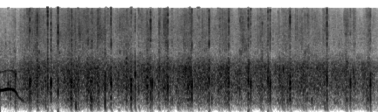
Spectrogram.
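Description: An audience claps steadily for several seconds to welcome the day's guest up to the stage, a dense patter of many hands with a few brief whoops rising at the start, with no speech over it.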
